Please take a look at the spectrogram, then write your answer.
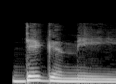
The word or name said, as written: digamist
